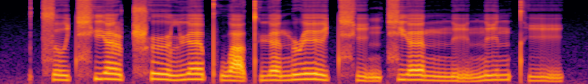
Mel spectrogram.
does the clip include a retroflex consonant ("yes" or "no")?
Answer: yes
